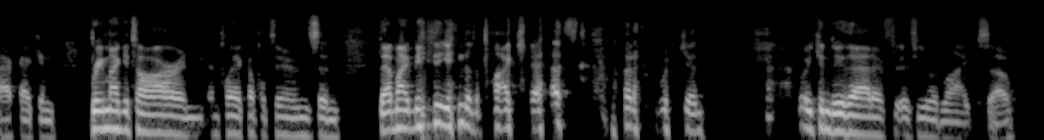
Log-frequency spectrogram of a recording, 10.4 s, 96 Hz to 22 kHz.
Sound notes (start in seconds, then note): 4.3 laughing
